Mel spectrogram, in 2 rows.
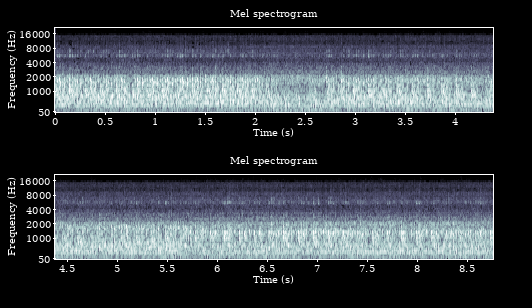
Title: Infiniti QX70 2015 Pinging Knocking Noise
